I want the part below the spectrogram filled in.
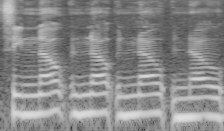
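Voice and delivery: slow, stammering, stuttering, tripping over words. Speaker trips over the opening and decides to restart, stuttering. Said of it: "Sorry, I'm stuttering".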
